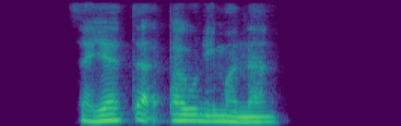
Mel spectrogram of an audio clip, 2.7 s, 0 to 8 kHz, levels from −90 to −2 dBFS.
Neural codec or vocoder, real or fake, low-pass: codec, 16 kHz, 0.8 kbps, ZipCodec; fake; 7.2 kHz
